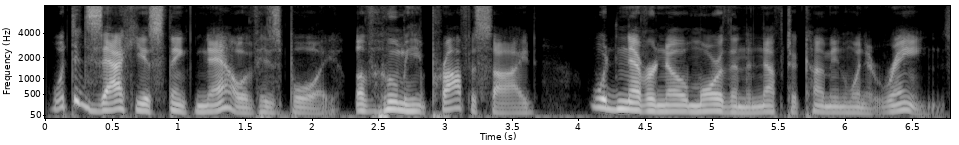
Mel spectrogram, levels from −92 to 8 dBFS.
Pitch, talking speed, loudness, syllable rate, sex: 120 Hz, 210 wpm, -22 LUFS, 4.7 syllables/s, male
